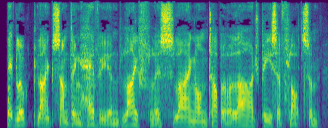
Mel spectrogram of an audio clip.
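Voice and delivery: ordinary delivery

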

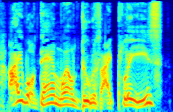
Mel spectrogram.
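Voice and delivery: high-pitched indignant retort; heated. A narrator's reading. Shopkeeper defying the saloon owner, heated. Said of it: "Chester said heatedly".

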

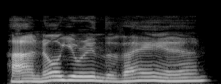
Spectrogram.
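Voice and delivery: high, slow sing-out to hidden victims; delighted killer. A narrator's reading. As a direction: taunt them with drawn-out delight. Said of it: "He was now delighted that he had victims".

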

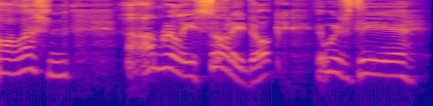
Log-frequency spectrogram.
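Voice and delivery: high-pitched, stammering excuses; flustered apology. A narrator's reading. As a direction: plead your case high and hesitant. Flustered Andy apologises to his boss.

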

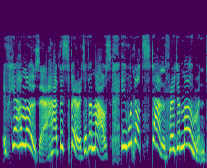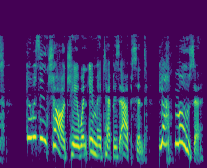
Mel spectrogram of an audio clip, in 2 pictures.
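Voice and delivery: bossy sister-in-law ranting over cushions; high domineering wife. A narrator's reading. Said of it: "high, domineering and bullying".

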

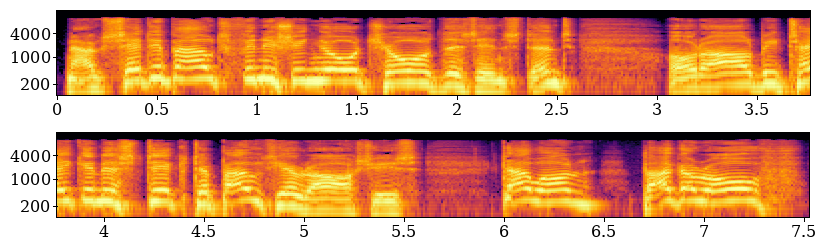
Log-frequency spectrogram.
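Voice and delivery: high, loud bossy command; sharp order. A narrator's reading. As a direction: send them off to their chores.

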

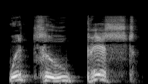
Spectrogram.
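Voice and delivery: high, slow, savage retort. A narrator's reading. Jim refuses to help Alicia, savage. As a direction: snap it savagely, drawing the words out. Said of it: "said Jim savagely".

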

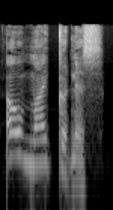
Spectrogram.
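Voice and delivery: high-pitched dismayed exclamation; exclaiming. A narrator's reading. Winifred seeing the racing form, high exclamation. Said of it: "exclaimed Winifred".

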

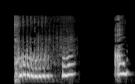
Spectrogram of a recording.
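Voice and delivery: high rolling prrr-ow cat call. Acted. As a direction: trill it like a curious cat. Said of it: "he called".

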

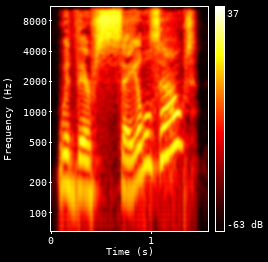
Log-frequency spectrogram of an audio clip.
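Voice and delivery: slow, doubtful question; dubious. Acted. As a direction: let the doubt show, stretch it out. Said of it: "his tone dubious".

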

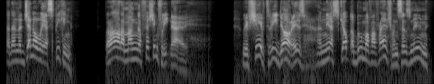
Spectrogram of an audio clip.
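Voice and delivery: put-on dry old seaman; wry engineer; Scottish engineer. A narrator's reading. Engineer voiced.

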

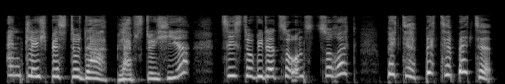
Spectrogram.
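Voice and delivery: put-on very high, eager little-girl voice; excited pleading child. Little sister begging big sister to move back, excited pleading.

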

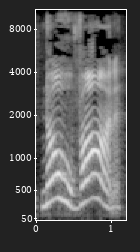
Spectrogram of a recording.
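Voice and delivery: high, loud anguished cry; drawn, grief-struck shout; desperate yell. A narrator's reading. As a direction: cry out in denial for your friend. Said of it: "yelled Malachi as he fell to his knees".

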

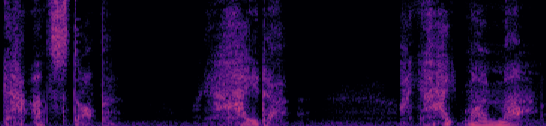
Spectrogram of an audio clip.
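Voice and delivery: put-on a whispered child's despair. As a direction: breathe it through tears. Boy crying, whispering.

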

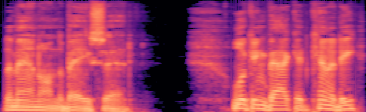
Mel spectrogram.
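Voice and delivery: plain reading voice

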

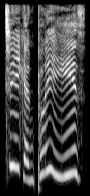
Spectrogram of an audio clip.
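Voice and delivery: high, drawn-out plea; pleading. A narrator's reading. Teen begs Tegan, high-pitched pleading. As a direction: beg in a high teenage whine. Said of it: "Ali begged".

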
